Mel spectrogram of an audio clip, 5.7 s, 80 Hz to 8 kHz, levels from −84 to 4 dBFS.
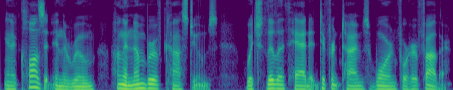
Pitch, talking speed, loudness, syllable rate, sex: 120 Hz, 220 wpm, -19 LUFS, 6.1 syllables/s, male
